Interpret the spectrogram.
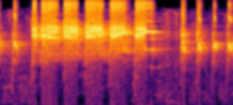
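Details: {'caption': 'Grey-cheeked bulbul recording meant to coax stressed birds into singing: a steady series of loud, buzzy high notes pulsing several times a second with little pause between them.'}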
